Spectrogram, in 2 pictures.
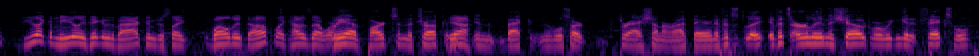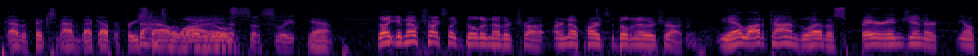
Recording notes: live from the Rio Rancho Event center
